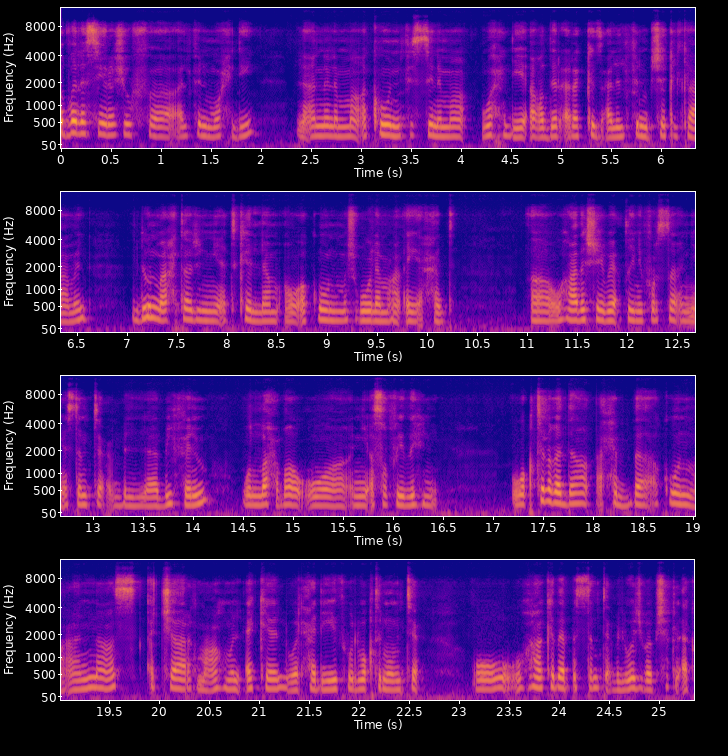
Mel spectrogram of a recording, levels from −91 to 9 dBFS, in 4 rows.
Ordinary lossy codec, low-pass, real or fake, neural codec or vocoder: none; none; fake; codec, 24 kHz, 3.1 kbps, DualCodec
